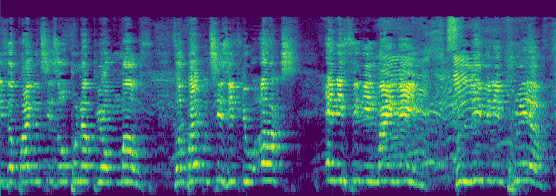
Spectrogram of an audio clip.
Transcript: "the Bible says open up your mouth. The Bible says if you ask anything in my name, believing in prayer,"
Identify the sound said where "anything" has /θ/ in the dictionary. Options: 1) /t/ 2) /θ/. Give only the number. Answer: 2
